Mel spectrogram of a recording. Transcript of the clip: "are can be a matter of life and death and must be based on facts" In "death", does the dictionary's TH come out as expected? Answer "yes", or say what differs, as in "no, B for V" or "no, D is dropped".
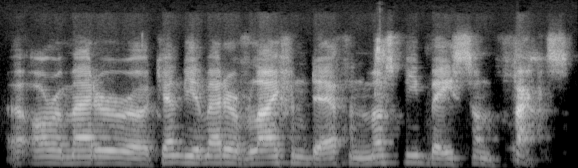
yes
